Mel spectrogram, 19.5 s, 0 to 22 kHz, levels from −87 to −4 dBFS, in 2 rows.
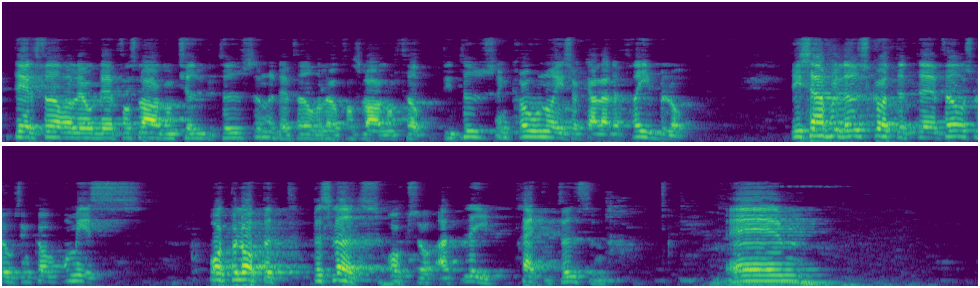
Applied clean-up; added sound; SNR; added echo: classical method WPE with log-MMSE.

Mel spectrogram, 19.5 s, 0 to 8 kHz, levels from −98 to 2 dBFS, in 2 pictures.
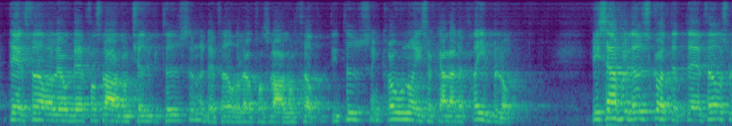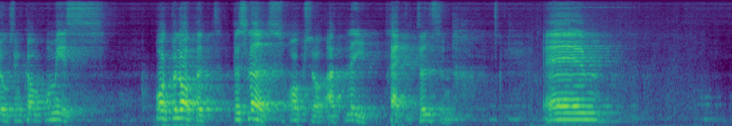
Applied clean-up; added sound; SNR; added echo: neural separator model SepFormer DNS4.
